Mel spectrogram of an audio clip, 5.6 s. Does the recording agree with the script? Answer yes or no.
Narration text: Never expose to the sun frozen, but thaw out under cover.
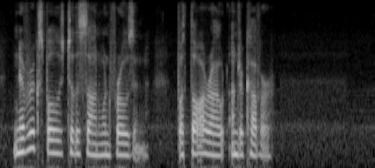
no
